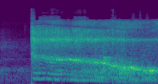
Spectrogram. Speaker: oral snores are the kind of people that sound like they've got a ping pong ball stuck in a shot back this kind of like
